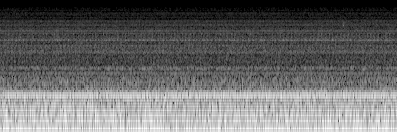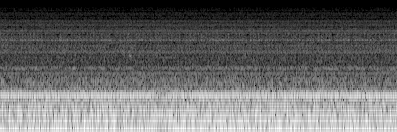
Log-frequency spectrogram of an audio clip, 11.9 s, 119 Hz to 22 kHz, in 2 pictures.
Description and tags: Foley Object Fridge Motor Humming Loop Mono NTG4
Humming - Fridge Sound (Loop).
Gear : Rode NTG4+
hum, domestic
